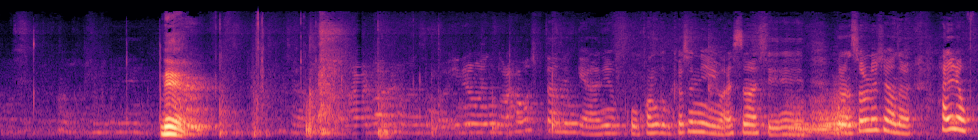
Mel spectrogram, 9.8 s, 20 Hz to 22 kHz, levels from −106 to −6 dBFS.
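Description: At 3.57 s a packet arrived late and the jitter buffer ran dry, causing a short stall from a late packet. The receiver stretched the last sound for 36 ms until the packet arrived, losing nothing, so the sound lingers slightly too long, with a faint buzz or dip.

From 9.03 to 9.62 s a jitter buffer speed-up sets in: the buffer had grown past its target, so the receiver trimmed short pitch-period slices repeatedly, dropping roughly 50 ms in all. The audio runs at 108% speed without any pitch change and sounds briefly hurried.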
